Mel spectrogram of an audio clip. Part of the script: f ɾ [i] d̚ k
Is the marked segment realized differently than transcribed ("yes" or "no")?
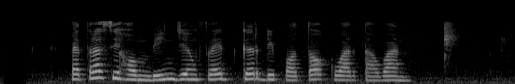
yes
